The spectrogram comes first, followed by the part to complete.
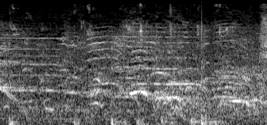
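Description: A basketball dribbled on a hardwood arena court, a run of short irregular bounces, over the background noise and voices of the arena crowd.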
